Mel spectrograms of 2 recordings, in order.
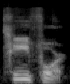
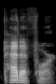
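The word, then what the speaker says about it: petit four: petite for pati4 yeah not not the second T but P4 yeah P4 yeah not P right not P I Always called called pet I always I always went petor those are my favorites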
